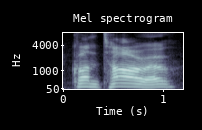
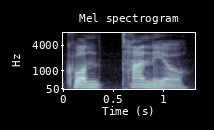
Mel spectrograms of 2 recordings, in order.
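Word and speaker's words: Quartararo: know what day is it rodeni uh says quantaro not quantanio Tania quintania as you say Oh I thought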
